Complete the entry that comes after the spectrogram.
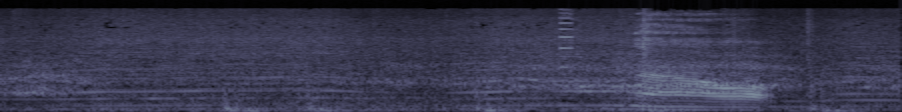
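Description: A Fittipaldi Vision Gran Turismo race car in Gran Turismo Sport drives the Tokyo Expressway, its engine a steady tonal drone that climbs and falls through the gears, with a brief louder rising rev near the end.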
